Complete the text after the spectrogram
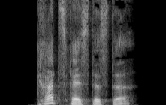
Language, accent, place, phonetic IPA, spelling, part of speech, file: German, Germany, Berlin, [ˈkʁat͡sˌfɛstəstə], kratzfesteste, adjective, De-kratzfesteste.ogg
- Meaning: inflection of kratzfest: 1. strong/mixed nominative/accusative feminine singular superlative degree 2. strong nominative/accusative plural superlative degree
